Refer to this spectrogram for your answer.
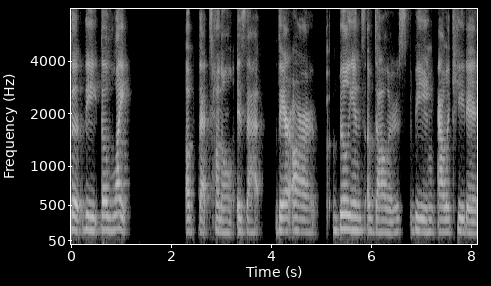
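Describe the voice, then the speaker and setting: With a Brooklyn accent, a woman speaks very slowly in a flat monotone at a fairly low pitch, on a very clean recording with a silent background. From Brooklyn, New York. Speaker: podcast host. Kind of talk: casual interview conversation.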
